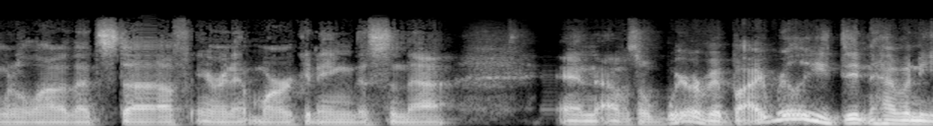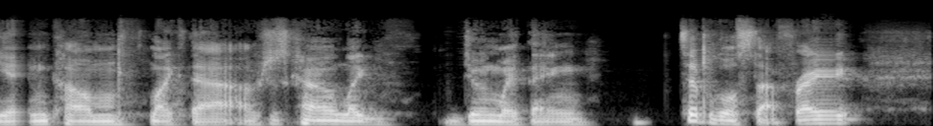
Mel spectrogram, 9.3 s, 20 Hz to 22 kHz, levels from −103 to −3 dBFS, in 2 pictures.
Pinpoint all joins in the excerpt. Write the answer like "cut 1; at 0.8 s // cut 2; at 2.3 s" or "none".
none

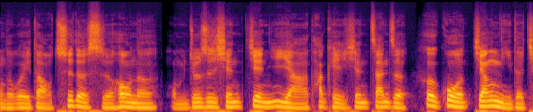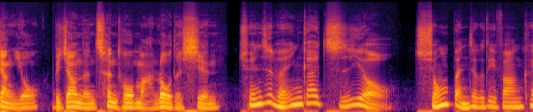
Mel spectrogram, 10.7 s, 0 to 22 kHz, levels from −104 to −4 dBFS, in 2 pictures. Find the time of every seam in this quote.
cut 1; at 1.6 s // cut 2; at 7.6 s

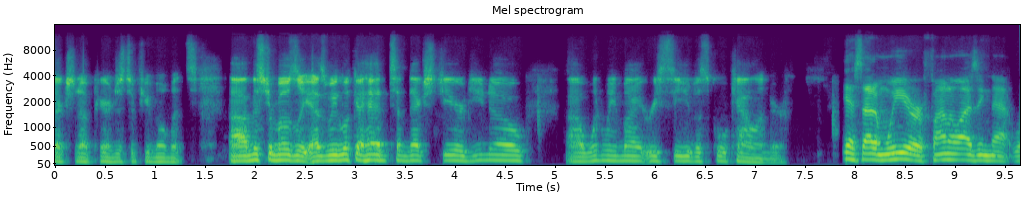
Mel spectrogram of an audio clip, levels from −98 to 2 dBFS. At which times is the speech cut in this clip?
cut 1; at 7.8 s

